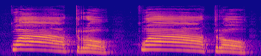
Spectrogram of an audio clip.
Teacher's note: começa primeiro com menos força e depois cresce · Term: ditongo crescente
